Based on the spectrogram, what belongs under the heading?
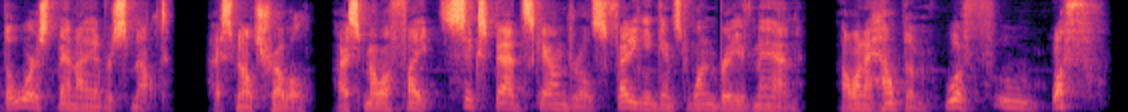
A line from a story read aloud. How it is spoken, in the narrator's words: he growled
